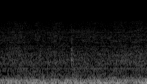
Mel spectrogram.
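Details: 1973 Chevy K5 Blazer with an LS swap, first start attempt after installing a Painless wiring harness and Dakota Digital gauges: a fuel pump is heard pumping, then a short, low, rumbling crank that never catches. The owner suspects a fault in the LS harness.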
